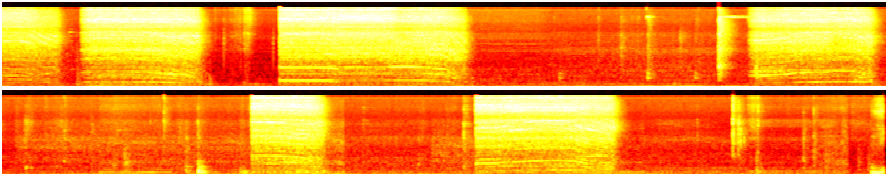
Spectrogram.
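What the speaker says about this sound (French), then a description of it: "Visse aussi les plaques sur la face avant." A power drill drives screws into roof insulation panels in six separate whirring bursts of one to two seconds each. Each burst rises and falls in pitch, and quieter handling noise fills the gaps.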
